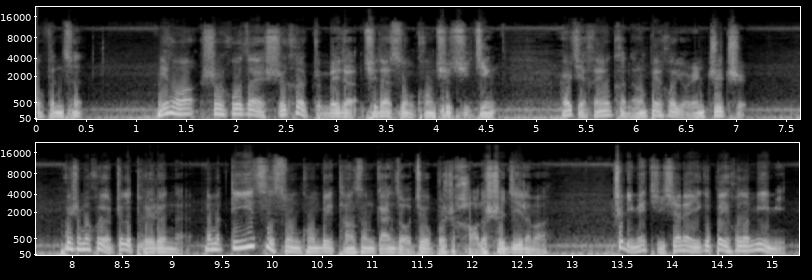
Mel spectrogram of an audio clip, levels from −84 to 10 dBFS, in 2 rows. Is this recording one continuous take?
no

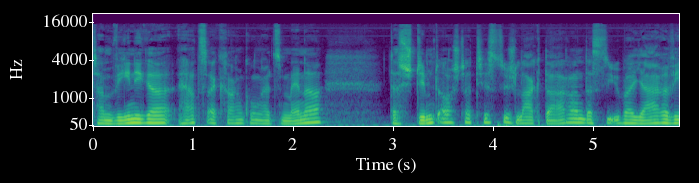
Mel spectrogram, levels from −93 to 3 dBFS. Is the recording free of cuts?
yes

